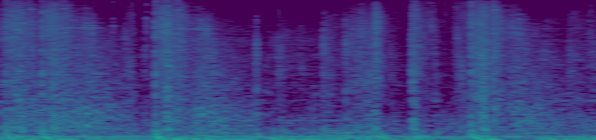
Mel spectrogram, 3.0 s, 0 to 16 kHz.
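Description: Automated turret in the PAYDAY 2 heist game firing rapid bursts of gunfire, a dense, sustained rattle of shots with sharp cracks, moderately distant and steady throughout with no talking.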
